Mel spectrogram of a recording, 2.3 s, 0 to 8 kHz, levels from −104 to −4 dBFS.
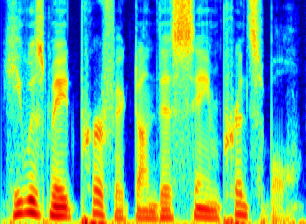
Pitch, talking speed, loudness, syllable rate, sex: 110 Hz, 210 wpm, -18 LUFS, 5.0 syllables/s, male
